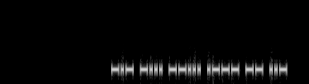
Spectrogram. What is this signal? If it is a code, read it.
Morse code, heard as a keyed tone, about 50 wpm, 700 Hz. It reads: KB7JMU
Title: USA Call Signs - 6 Characters - Repeated 3x - 50wpm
